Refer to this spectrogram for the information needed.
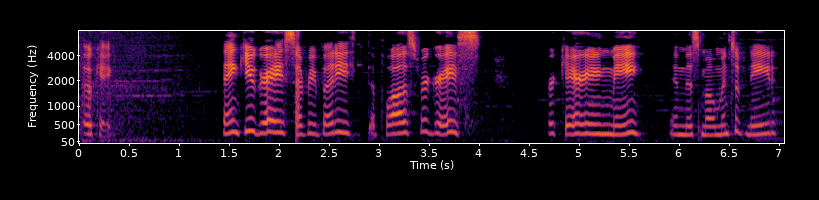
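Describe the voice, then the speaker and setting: A young woman live-streaming a game, chatting casually with an expressive, playful manner. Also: sits high, a little slow, faint music behind. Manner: expressive, playful, exclaims and chants little words.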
